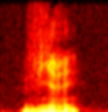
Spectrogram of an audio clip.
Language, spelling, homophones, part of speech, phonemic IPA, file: French, virer, virai / viré / virée / virées / virés / virez, verb, /vi.ʁe/, Fr-virer.ogg
- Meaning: 1. to bear, veer (change direction slightly) 2. to turn into, become 3. to transfer (money, from one account to another) 4. to get rid of, fire, shitcan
